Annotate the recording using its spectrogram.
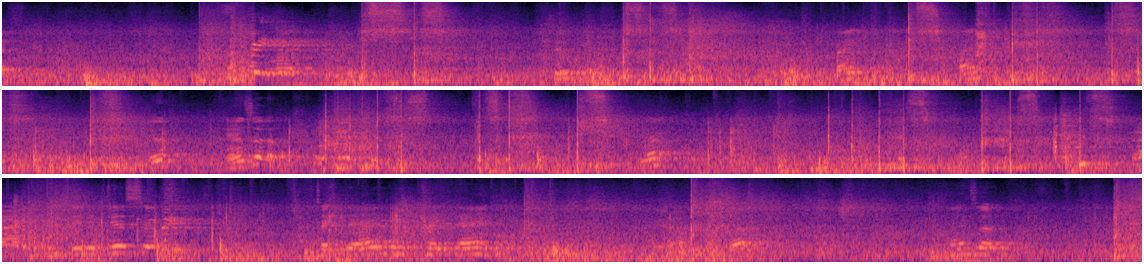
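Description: Boxing gloves smack against punch mitts in quick bursts.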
